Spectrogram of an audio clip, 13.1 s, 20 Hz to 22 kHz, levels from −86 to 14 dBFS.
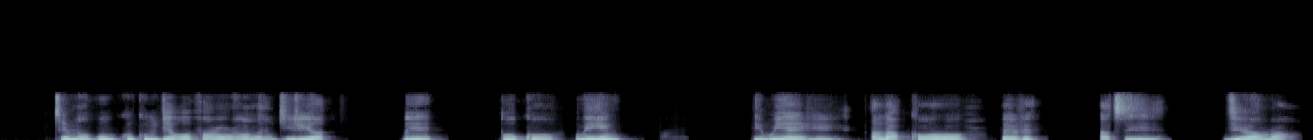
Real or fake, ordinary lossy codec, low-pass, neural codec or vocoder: fake; none; 7.2 kHz; codec, 16 kHz, 0.5 kbps, FunCodec, trained on Chinese and English, 25 frames a second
